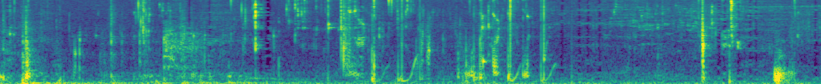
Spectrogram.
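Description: Close-miked wet mouth sounds of eating chocolate-covered potato chips: chewing and lip smacks, heard as a run of sharp wet clicks at an uneven pace.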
